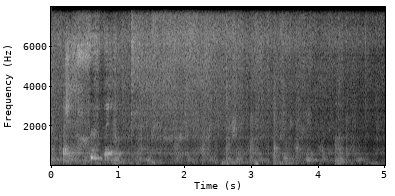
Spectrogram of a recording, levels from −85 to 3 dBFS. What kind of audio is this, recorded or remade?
remade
